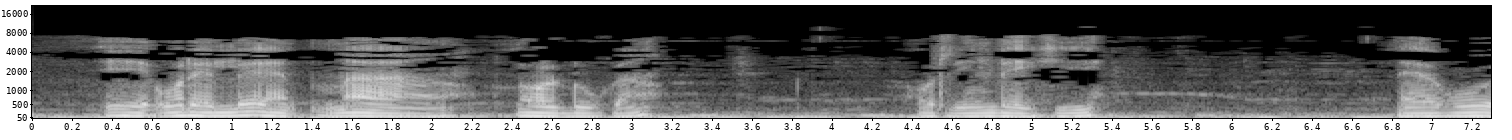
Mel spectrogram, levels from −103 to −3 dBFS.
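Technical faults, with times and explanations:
Throughout, WMA compression: The speech has plainly audible codec damage. Nothing is present above 10.1 kHz, so the top end sounds dull and cut off. Consonants and vowel edges ring and smear. A hiss rises and falls with the level of the speech. This is likely a WMA encode at a low rate. The band limit and the damage fit a bitrate around 32 kbps. At that rate, quieter spectral detail is discarded and coding noise spreads over tens of milliseconds around each sound.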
